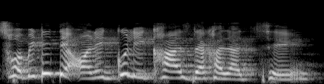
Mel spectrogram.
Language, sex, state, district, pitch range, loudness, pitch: Bengali, female, West Bengal, Cooch Behar, 255-340 Hz, -15 LUFS, 295 Hz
